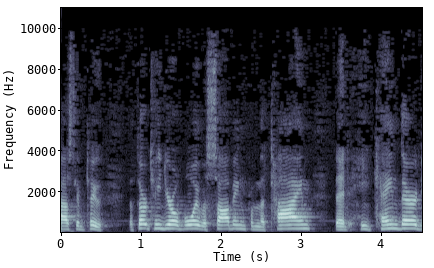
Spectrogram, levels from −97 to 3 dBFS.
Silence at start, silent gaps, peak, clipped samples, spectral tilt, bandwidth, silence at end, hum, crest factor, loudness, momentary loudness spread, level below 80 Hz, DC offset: 0 s; none; -6 dBFS; under 0.1%; -6 dB/octave; 10 kHz; 0 s; none; 16 dB; -21 LUFS; 12 LU; -68 dBFS; under 0.1%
